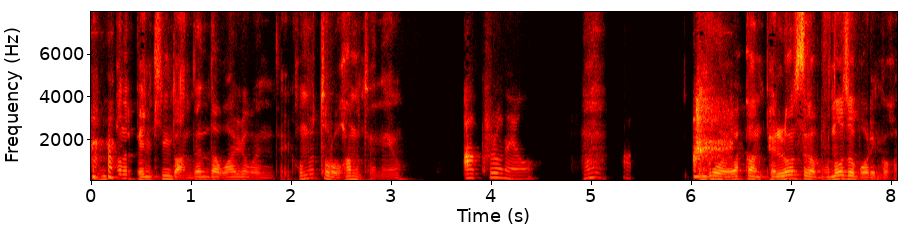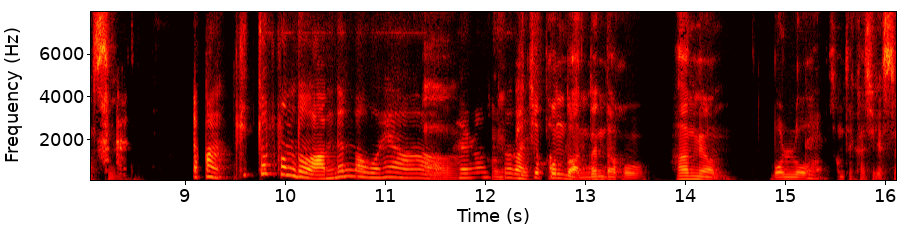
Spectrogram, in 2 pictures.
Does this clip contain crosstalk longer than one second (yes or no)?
yes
